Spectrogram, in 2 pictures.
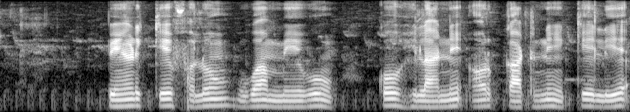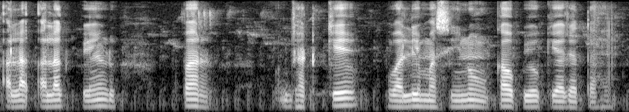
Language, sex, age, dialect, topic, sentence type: Hindi, male, 18-24, Awadhi Bundeli, agriculture, statement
